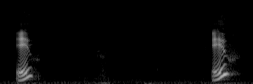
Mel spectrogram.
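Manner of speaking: high, swooping owl call in a Liverpool accent. Describing a TikTok trend and doing it yourself: Liverpool owl impression. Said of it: "my impression of an owl ... they're from Liverpool".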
